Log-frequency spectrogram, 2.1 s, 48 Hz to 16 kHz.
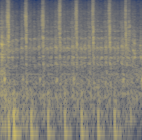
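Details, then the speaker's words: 1974 Honda CL450 twin, sitting since 1999 (25 years), spark plugs out for a thumb compression test on a jump box: even cranking with regular puffs about four per second, no hesitation; compression sounds good. "yeah that sounds pretty good that sounds pretty good I don't know about you guys but that sounded like at least that much compression"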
